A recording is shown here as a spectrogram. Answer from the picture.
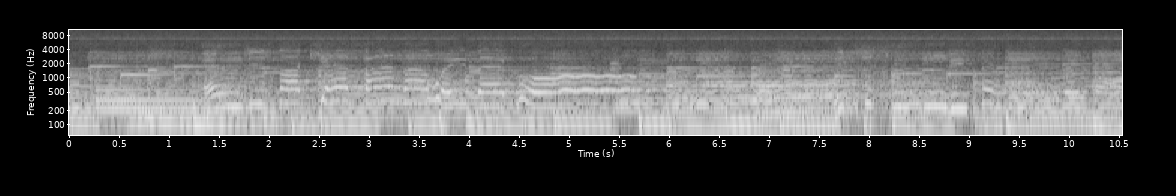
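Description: A male singer performing a slow pop ballad live with band accompaniment, holding long notes with vibrato.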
